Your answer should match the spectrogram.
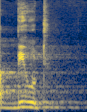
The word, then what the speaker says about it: but: क्या बोला, मैंने बोला ब्यूट, इसको बट नहीं बोलेंगे, ब्यूट लिखते हैं BUT, बट लगता है लेकिन इसको प्रोनाउंस करेंगे ब्यूट। मिथ इथ प्रोप ब्यूट।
